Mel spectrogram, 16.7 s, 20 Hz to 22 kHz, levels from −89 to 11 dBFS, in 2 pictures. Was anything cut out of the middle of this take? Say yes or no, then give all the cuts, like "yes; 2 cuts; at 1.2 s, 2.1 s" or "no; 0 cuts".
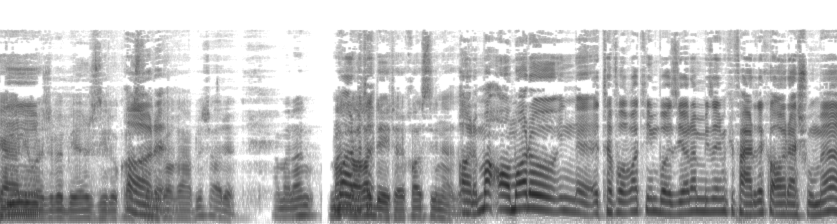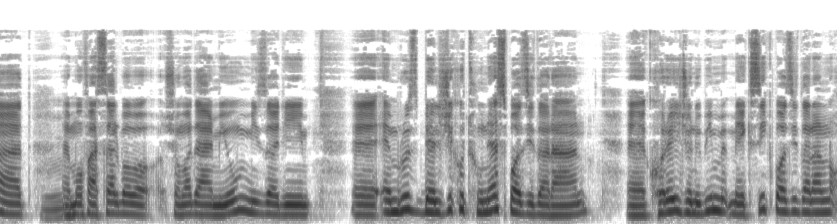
yes; 1 cut; at 3.2 s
